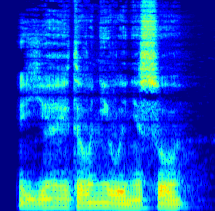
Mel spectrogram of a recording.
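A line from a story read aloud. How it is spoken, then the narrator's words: Muttered. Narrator (Russian): пробормотал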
